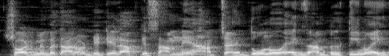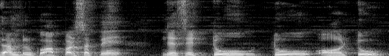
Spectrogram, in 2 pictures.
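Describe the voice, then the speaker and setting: Gravelly man teaching literary terms. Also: medium pitch, lively intonation. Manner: addresses viewers as friends repeatedly, reads English definitions slowly. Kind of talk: explaining literary terms to exam students.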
